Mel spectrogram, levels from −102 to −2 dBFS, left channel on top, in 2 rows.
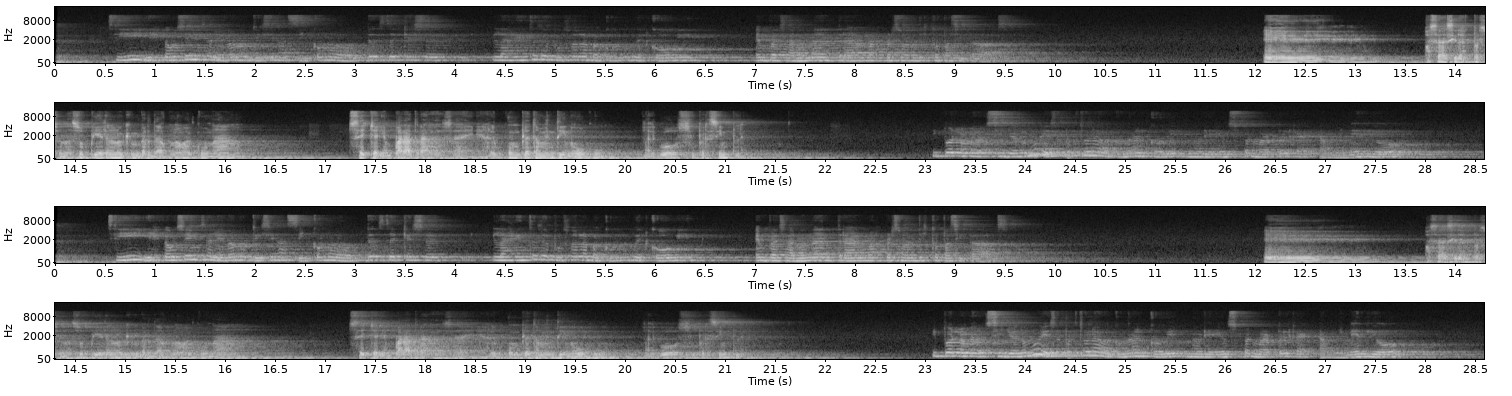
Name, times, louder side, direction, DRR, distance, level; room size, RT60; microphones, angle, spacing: voice 1, 0.5-3.9 4.4-6.4 7.0-9.4 23.1-27.8, right 3 dB, 50° right, 3 dB, 0.5 m, -29 dB
voice 2, 12.1-13.3 13.7-16.2 17.2-19.8 20.2-21.2, left 3 dB, 50° left, 10 dB, 0.4 m, -24 dB
12.0 x 8.5 x 3.8 m, 2.6 s
head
